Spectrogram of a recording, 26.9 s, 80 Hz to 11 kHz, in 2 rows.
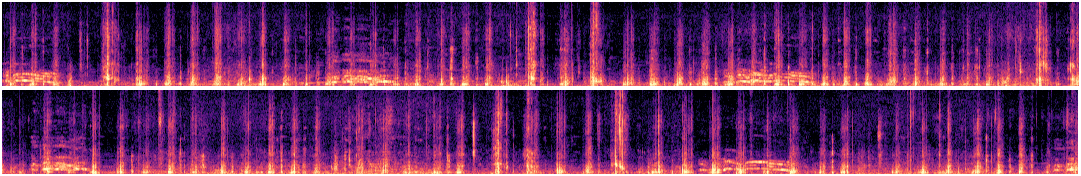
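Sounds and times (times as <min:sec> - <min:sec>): chicken calling: 0:00.0 - 0:00.8, 0:04.0 - 0:05.0, 0:09.0 - 0:10.3, 0:13.8 - 0:14.7, 0:22.2 - 0:23.4, 0:26.5 - 0:26.9
fruit being bitten and chewed: 0:00.0 - 0:26.9.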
